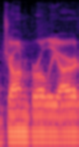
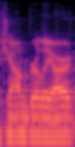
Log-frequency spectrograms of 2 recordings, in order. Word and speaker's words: Baudrillard: It's pronounced Baudrillard.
